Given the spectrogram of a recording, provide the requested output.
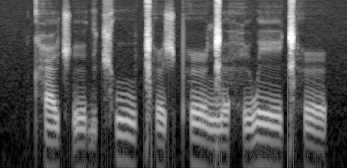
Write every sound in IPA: qʰʏːt͡ʃʼʏːɡʏt͡ɕʰuː ǁʰə˞ʃpʰə˞ŋ͡ǁə hʏweːǁʰə˞

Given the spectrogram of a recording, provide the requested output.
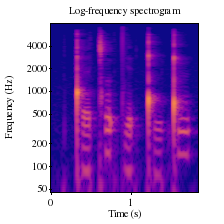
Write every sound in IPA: ǃʰɛ˩ǀʰɵ˥ʔtʲɛ˩ʔ ǃʰʉ˩ ǃʼʉ˥

